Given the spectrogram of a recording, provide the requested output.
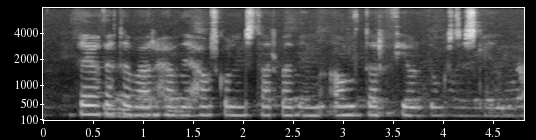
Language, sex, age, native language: Icelandic, female, 15, Icelandic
